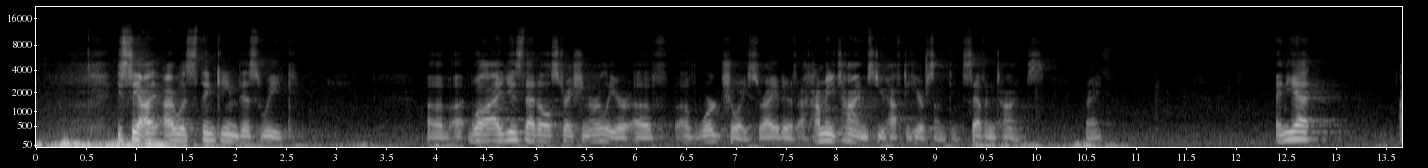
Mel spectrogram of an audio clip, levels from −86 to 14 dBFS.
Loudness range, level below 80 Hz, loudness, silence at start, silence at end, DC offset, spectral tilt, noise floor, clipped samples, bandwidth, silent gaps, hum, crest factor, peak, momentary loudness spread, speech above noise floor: 13 LU; -32 dBFS; -28 LUFS; 0 s; 0.75 s; under 0.1%; -7 dB/octave; -59 dBFS; under 0.1%; 10.5 kHz; none; none; 22 dB; -6 dBFS; 17 LU; 31 dB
